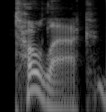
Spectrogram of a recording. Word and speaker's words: Tolac: As of this note, one Tolac delivery, he, pre- pronounces, he provides a pronunciation key, T O E L A C K, but but spelled out in all caps T O L A C.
